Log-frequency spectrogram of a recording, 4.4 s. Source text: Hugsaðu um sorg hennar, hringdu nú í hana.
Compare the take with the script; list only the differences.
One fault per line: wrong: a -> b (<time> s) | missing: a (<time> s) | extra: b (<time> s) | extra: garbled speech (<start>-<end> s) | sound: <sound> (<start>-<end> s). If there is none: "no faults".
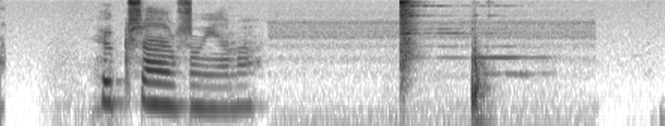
missing: sorg hennar hringdu (1.2 s)
sound: thud (2.5-3.8 s)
